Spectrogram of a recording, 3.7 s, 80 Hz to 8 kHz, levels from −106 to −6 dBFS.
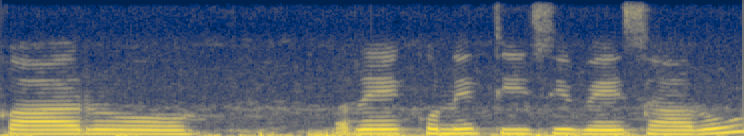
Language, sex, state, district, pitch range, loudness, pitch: Telugu, female, Andhra Pradesh, Sri Satya Sai, 230-250 Hz, -13 LUFS, 240 Hz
